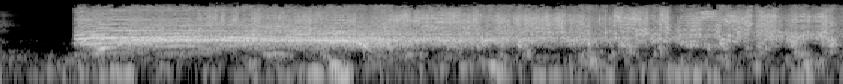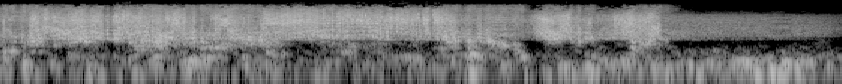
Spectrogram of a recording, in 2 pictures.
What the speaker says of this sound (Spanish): Lo único que se escuchó fue el grito desgarrador de Peterson.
